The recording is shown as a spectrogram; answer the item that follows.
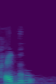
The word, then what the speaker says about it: خضر: اس سے پہلے یہ بتایا کہ خضر جو ہے اس کے تین جو ہیں وہ تلفظ ہیں، تین پروننسیشنز ہیں اس کی، ایک ہے حضر، دوسری ہے حضر، اور تیسری ہے حضر.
